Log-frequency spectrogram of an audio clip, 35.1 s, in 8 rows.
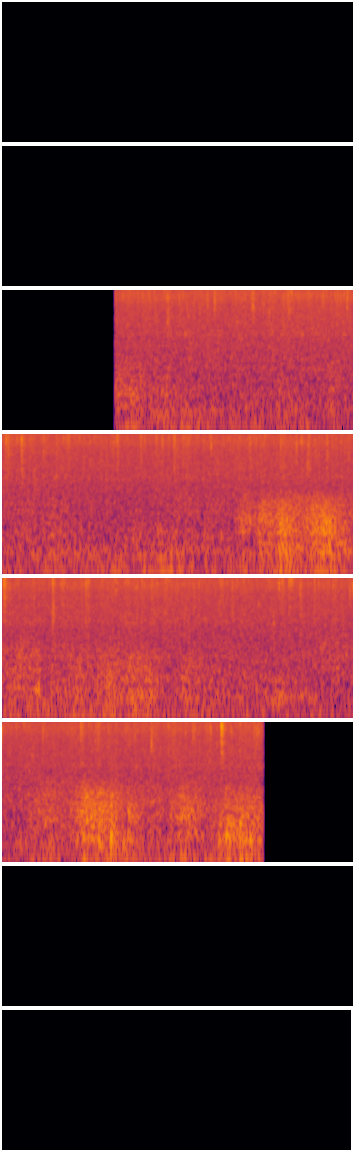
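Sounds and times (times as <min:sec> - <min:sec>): low rolls of thunder: 0:10.2 - 0:25.2
steady rain falling: 0:10.2 - 0:25.2.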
